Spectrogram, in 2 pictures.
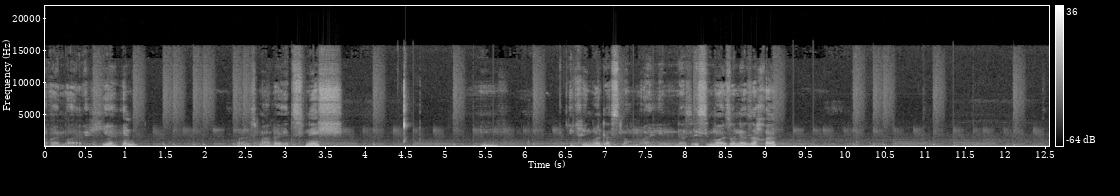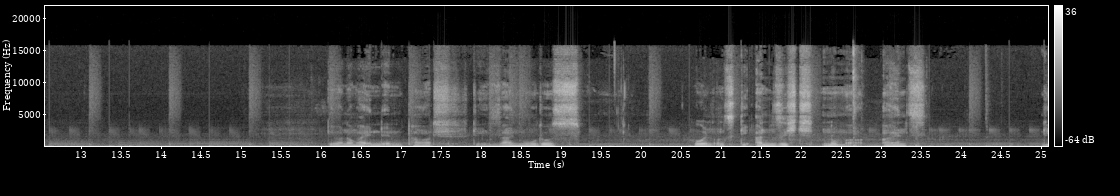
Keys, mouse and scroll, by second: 0.5 click, 1.8 click, 10.4 click, 11.2 click, 12.7 click, 13.4 click, 14.3 click, 16.1 click, 18.0 click, 22.9 KP_1, 23.6 KP_2, 24.5 KP_1.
